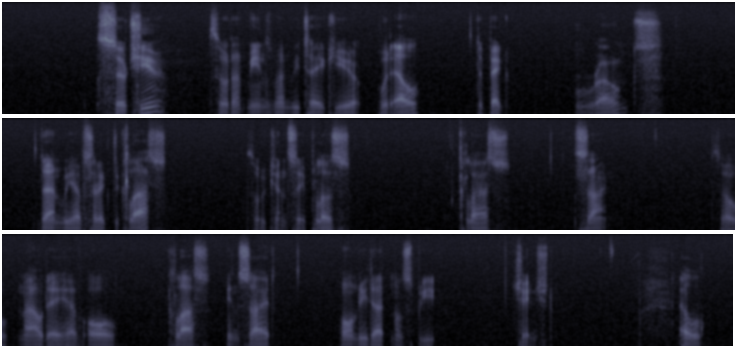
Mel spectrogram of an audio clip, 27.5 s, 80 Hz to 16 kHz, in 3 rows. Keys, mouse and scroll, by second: 4.7 l, 5.6 middle click, 7.5 a, 8.4 l, 12.6-17.4 drag, 17.4 middle click, 17.5-19.4 drag, 23.8 Tab, 24.1 click, 24.4 Tab, 26.7 l.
